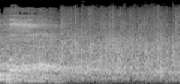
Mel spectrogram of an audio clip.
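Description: An audience applauding steadily, with a man's amplified voice on a microphone trailing off in the first moment.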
